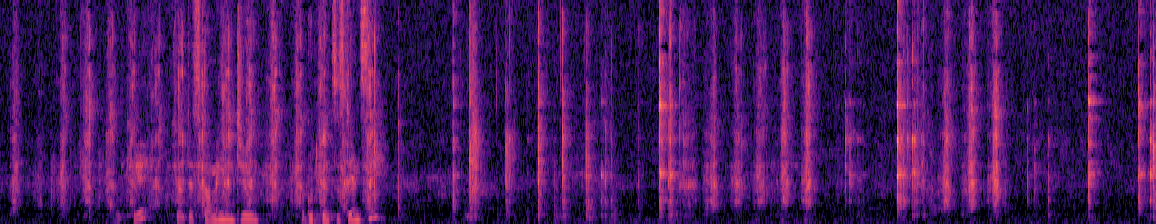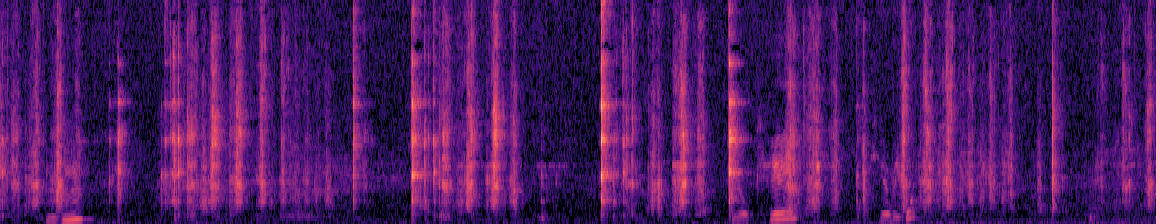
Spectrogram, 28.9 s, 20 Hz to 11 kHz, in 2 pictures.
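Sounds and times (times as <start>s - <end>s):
utensil scraping in cup: 0.0s - 4.8s, 8.3s - 10.2s, 11.2s - 12.6s, 14.3s - 15.5s, 16.5s - 19.0s, 19.6s - 21.0s, 22.1s - 28.9s.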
